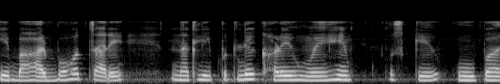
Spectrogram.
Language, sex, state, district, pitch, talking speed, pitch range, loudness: Hindi, female, Madhya Pradesh, Bhopal, 205 Hz, 130 wpm, 195-220 Hz, -16 LUFS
